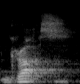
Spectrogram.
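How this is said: The vowel is long and open, British style. "but grass"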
